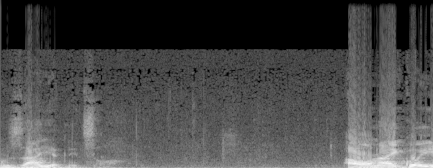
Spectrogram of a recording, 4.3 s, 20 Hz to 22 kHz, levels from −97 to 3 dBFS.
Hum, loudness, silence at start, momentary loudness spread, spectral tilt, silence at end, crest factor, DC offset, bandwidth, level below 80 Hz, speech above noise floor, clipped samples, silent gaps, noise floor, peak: none; -8 LUFS; 0 s; 20 LU; -7 dB/octave; 0 s; 12 dB; 2%; 15.5 kHz; -34 dBFS; 30 dB; 2%; none; -37 dBFS; 0 dBFS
